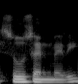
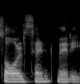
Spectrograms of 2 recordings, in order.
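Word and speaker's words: Sault Ste. Marie: हाँ, एज per Canadian pronunciation it's Susan मेरी, सू सेंट सेंट मेरी। सू सेंट मेरी। एंड एज per Indian pronunciation it's सॉल्ट सेंट मेरी।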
